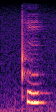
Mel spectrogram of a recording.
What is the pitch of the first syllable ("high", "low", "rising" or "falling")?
high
